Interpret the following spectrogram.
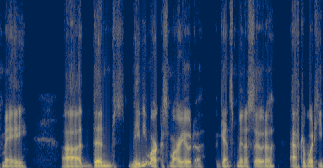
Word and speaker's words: Mariota: Marcus Mariota at Minnesota. Mario Ta as Chris Collinssworth and Mike Trico kept emphasizing tweeting that they'd been pronouncing it wrong his entire career.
